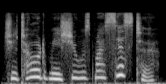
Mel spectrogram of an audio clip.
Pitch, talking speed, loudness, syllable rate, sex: 285 Hz, 255 wpm, -15 LUFS, 5.2 syllables/s, female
